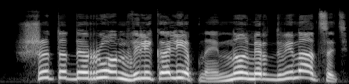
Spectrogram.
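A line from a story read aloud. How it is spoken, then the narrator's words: Loud squeaky proclamation. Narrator (Russian): провозгласил он громким песклявым голосом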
